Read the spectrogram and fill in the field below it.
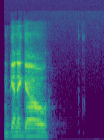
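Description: A middle-aged man speaks briefly over an online call.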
